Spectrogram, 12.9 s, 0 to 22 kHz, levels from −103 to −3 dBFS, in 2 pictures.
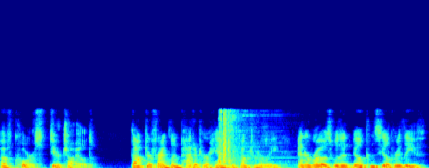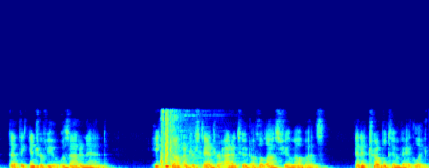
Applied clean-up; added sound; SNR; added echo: none; Mechanisms; 13 dB; reverberation time 0.4 s.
